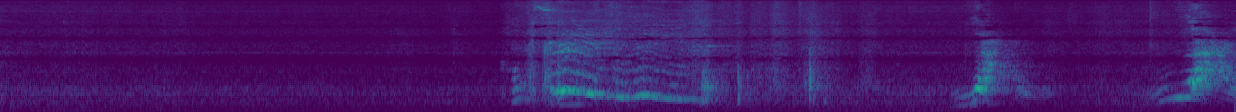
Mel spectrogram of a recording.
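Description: A dog's vocal cry, loud and drawn out for about a second and falling in pitch, coming about halfway through, then two short, sharper calls near the end.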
